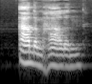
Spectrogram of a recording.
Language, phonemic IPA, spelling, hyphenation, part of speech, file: Dutch, /ˈaːdəmˌɦaːlə(n)/, ademhalen, adem‧ha‧len, verb, Nl-ademhalen.ogg
- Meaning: to breathe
